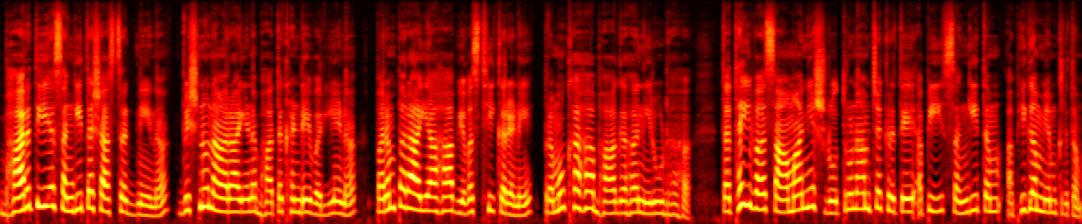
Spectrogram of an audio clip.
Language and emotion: Sanskrit, neutral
